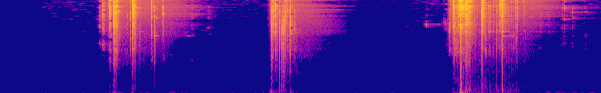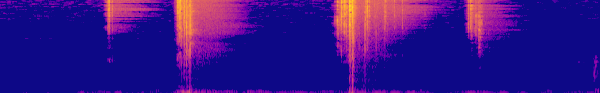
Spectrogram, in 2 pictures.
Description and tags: Sound of grabbing and shaking of keys on keyring
bunch, shake, keys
